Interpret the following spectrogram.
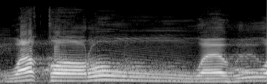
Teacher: تنوين بعد واو، بدخل التنوين في الواو، اسمه إدغام مع الغنة حركتين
